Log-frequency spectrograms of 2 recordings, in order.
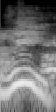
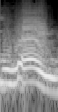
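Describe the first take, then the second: First: The vowel is an 'ee' sound. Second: The vowel is an 'ai' sound. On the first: The speaker calls it right. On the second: The speaker calls it wrong. "Bukan why"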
